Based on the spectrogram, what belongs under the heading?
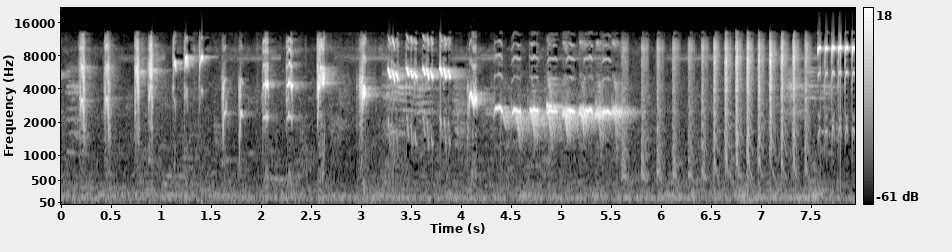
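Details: Dense, rolling song of a lively konin bird, used as a lure to provoke sunbirds into answering: quick high chirps and slurred whistles, a sustained warbled phrase, then a rapid rising series of sharp repeated notes.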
